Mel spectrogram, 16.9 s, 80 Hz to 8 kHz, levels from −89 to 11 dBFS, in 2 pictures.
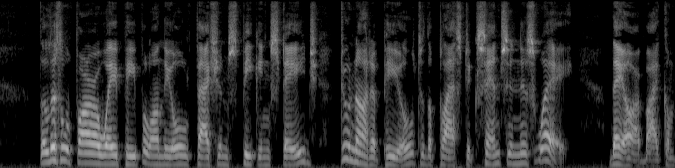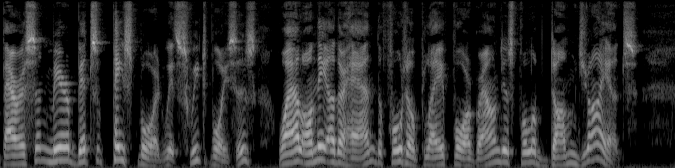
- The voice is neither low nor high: Yes, medium, 170 Hz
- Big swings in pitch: Yes, wide, 6.0 semitones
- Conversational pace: Yes, average, 160 wpm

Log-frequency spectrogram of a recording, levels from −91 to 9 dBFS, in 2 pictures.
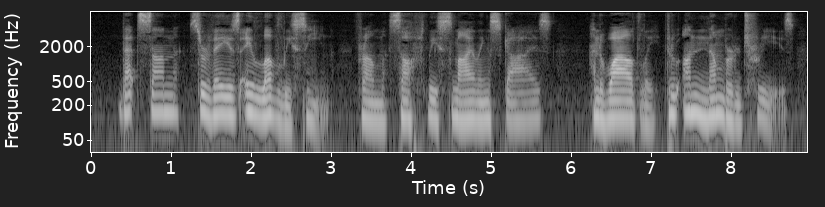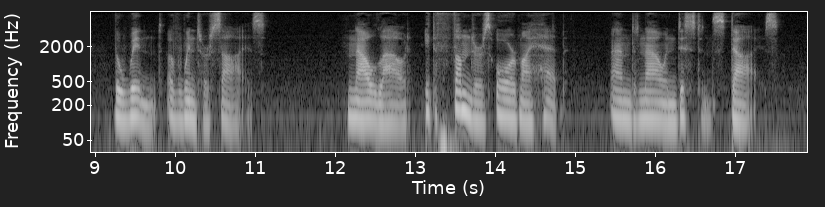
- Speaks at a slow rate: Yes, slow, 105 wpm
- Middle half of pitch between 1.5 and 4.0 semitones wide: Yes, average, 2.9 semitones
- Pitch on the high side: No, low, 115 Hz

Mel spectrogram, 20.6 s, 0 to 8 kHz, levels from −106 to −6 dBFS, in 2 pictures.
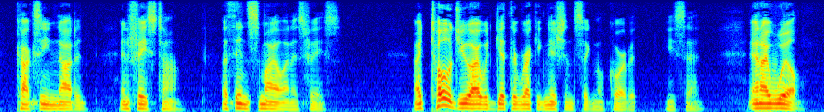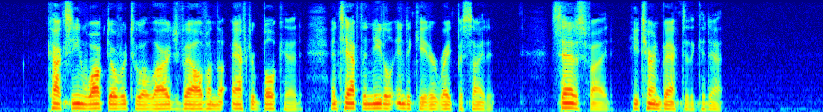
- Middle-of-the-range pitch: No, low, 100 Hz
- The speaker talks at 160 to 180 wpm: No, average, 150 wpm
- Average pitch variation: Yes, average, 3.3 semitones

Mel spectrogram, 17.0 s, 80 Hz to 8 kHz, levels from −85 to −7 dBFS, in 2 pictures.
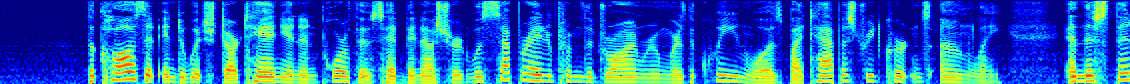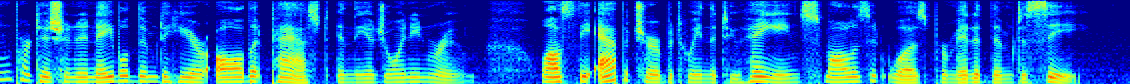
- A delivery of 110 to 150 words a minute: No, average, 190 wpm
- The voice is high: No, medium, 155 Hz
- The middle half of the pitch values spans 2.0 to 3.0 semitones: No, average, 4.2 semitones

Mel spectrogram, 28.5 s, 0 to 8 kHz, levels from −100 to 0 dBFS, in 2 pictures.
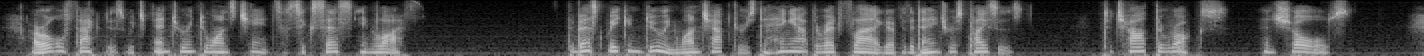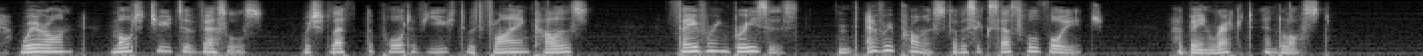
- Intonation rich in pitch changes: No, average, 4.1 semitones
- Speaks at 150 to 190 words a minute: No, slow, 135 wpm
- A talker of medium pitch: Yes, medium, 145 Hz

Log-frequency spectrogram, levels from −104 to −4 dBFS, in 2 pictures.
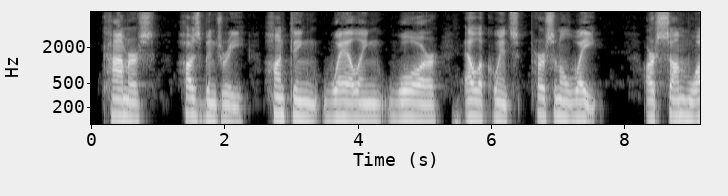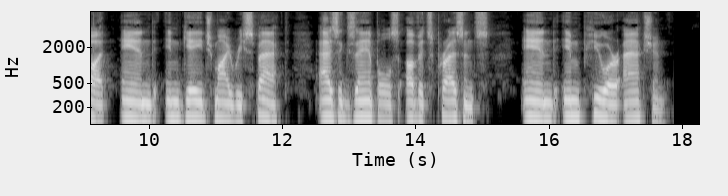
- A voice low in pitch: Yes, low, 125 Hz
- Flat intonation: Yes, narrow, 1.7 semitones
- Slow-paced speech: Yes, slow, 70 wpm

